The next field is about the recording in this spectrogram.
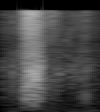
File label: gravel, human step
